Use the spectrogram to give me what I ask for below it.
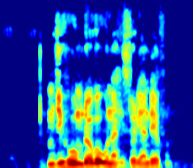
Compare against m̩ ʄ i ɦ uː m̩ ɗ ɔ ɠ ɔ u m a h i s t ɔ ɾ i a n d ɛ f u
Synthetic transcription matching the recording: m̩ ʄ i ɦ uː m̩ ɗ ɔ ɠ ɔ u n a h i s t ɔ ɾ i a n d ɛ f u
